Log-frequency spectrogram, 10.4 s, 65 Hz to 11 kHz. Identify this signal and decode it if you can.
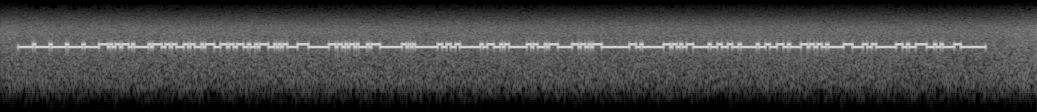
RTTY (45.45 baud, 170 Hz shift), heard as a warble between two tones, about 1360 Hz centre. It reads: ELLE NEST DERIVABLE EN AUCUN POINT.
